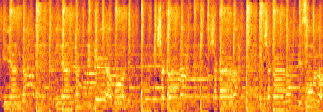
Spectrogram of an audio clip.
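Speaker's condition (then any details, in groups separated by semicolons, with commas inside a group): No condition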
